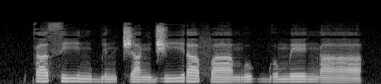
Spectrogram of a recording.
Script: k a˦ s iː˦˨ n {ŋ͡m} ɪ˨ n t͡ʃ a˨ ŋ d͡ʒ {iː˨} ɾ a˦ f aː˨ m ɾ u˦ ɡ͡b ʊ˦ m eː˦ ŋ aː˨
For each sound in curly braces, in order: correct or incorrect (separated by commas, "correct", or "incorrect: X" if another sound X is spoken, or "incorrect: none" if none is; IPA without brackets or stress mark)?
incorrect: ɡ͡b, incorrect: iː˦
